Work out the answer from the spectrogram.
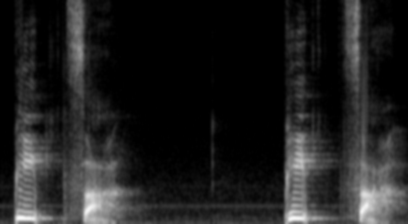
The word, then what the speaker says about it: pizza: really isn't too hard the first syllable sounds like the name Pete PE te and the second syllable is pronounced like su in son so it sounds like this pizza pizza there are no Z sounds at all in that word number six close this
